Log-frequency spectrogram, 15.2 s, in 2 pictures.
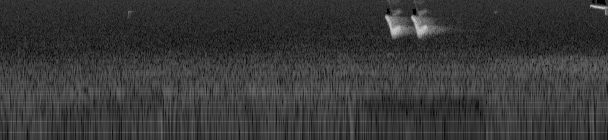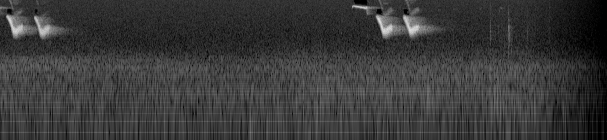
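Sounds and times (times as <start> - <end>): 
quiet background hiss: 0.0 - 15.1
great tit calling: 4.8 - 5.6, 7.4 - 8.4, 12.0 - 13.1.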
